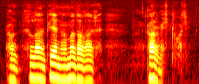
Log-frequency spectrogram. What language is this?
Finnish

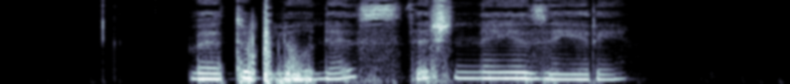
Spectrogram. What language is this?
Kabyle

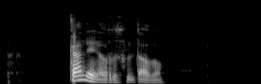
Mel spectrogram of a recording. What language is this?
Galician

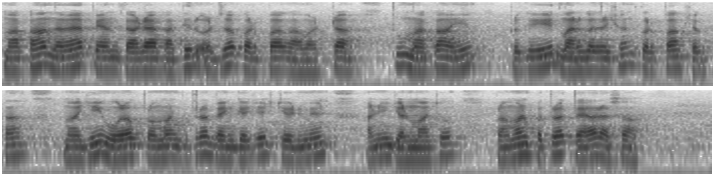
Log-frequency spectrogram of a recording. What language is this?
Konkani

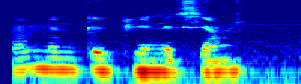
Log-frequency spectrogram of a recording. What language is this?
Medumba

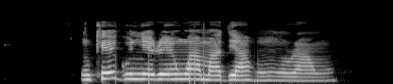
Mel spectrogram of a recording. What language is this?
Igbo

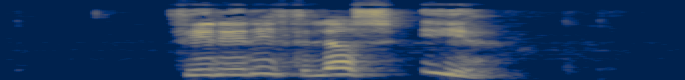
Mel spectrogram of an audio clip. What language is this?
Kabyle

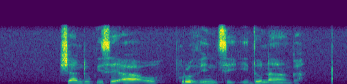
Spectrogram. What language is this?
Venda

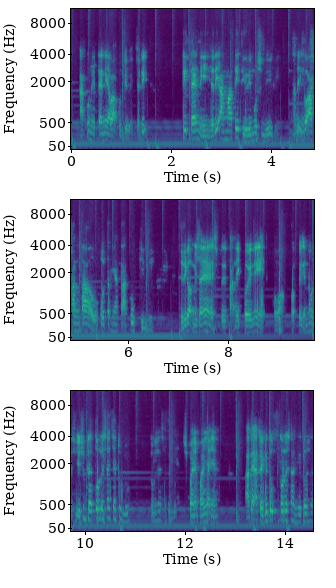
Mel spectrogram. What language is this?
Indonesian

